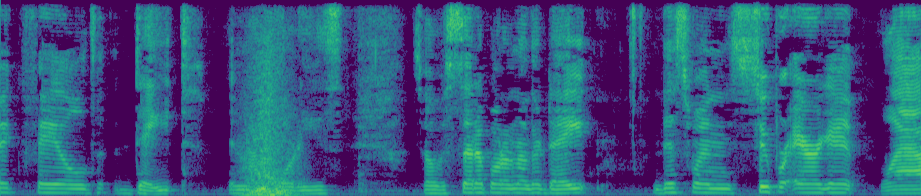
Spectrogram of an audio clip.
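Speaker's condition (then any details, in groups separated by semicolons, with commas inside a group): No condition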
